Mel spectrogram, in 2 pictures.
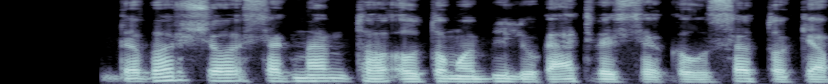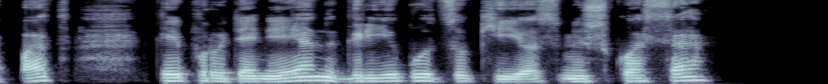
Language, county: Lithuanian, Kaunas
